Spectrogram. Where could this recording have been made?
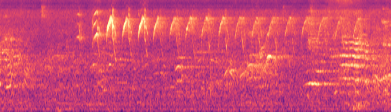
in a park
